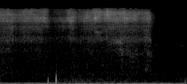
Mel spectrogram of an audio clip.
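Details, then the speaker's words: Short hissing burst of air for about one and a half seconds: a dental air syringe blowing debris away while preparing a Straumann NC bone level implant open tray impression coping. "so we can see we're going to spray the air in there get all that out of"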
